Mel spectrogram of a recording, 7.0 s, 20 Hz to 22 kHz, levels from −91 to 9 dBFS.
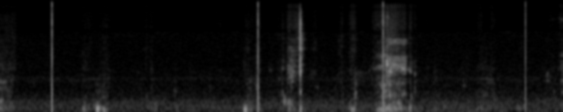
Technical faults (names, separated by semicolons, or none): file header played as audio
